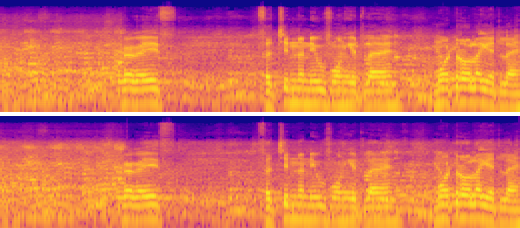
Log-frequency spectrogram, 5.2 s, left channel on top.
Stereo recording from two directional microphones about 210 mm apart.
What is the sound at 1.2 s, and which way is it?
Speech, 5° right (ahead or behind).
